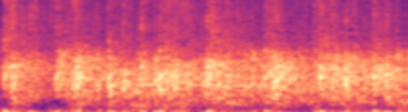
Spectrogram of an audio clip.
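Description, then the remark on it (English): A live audience claps steadily for about two seconds to show they like themes for Science or Fiction, a dense, even wash of many hands at moderate loudness with no voices standing out. “Do you guys like clap if you like themes for science or fiction.”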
